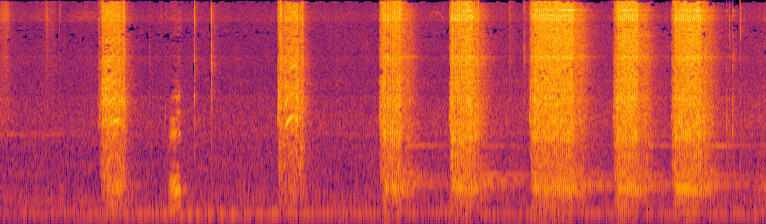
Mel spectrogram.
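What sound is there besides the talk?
impact wrench tightening motorcycle clutch nut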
